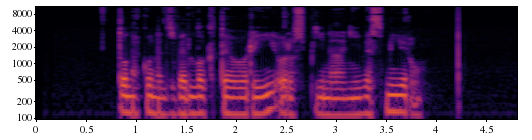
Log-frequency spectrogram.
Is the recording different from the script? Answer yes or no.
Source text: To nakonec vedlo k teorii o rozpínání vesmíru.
no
